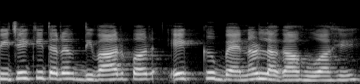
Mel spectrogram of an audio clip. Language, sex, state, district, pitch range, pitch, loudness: Hindi, female, Bihar, Saharsa, 215-265 Hz, 245 Hz, -14 LUFS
